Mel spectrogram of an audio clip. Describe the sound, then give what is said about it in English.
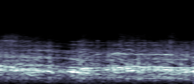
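A large crowd in the grandstands at a horse racetrack yells and cheers in a steady, dense roar just before the race starts, many voices blending into a continuous wash of noise with no pauses. “The stands are yelling themselves hoarse.”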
